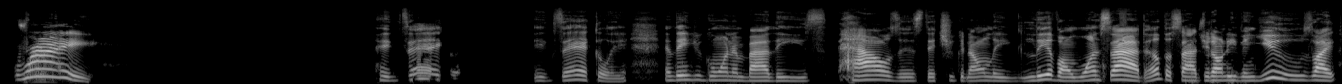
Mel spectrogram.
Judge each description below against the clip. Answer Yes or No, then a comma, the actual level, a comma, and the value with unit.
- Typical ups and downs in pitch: Yes, average, 3.5 semitones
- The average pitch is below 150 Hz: No, high, 190 Hz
